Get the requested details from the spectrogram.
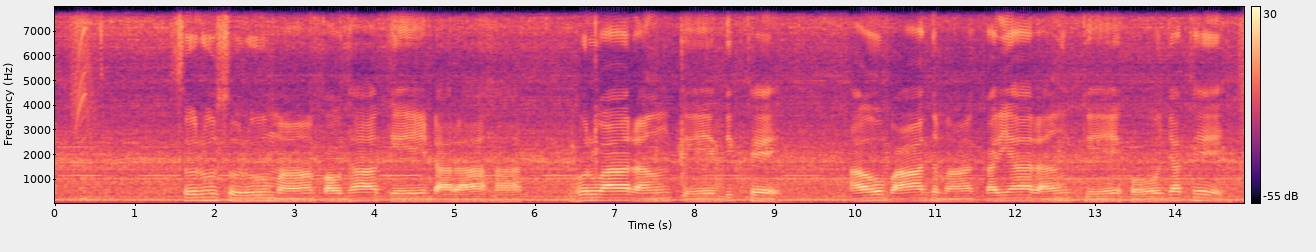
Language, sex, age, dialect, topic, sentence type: Chhattisgarhi, male, 41-45, Central, agriculture, statement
